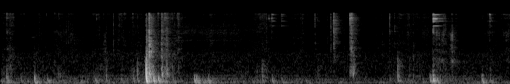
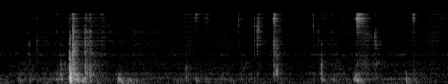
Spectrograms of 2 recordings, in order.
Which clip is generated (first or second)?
second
